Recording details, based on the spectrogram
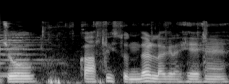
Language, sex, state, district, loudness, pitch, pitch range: Hindi, male, Haryana, Charkhi Dadri, -18 LUFS, 125 Hz, 120-130 Hz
